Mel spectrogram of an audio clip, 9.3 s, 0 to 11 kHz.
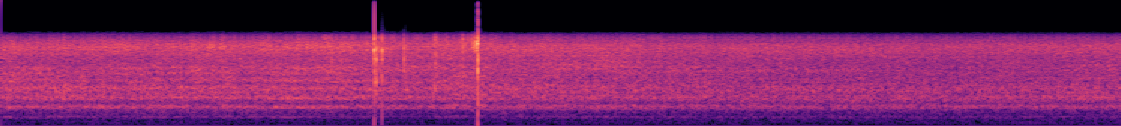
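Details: Busy bees working large cactus flowers in June 2013 make a constant, many-layered buzz, broken by two brief sharp clicks near the middle.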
